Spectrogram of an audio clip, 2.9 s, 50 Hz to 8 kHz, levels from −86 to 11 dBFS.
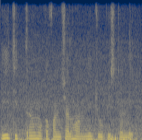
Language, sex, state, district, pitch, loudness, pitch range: Telugu, male, Telangana, Hyderabad, 145 Hz, -16 LUFS, 130-160 Hz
